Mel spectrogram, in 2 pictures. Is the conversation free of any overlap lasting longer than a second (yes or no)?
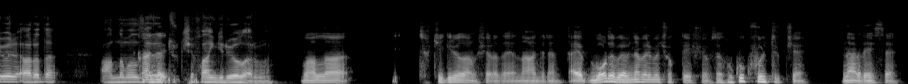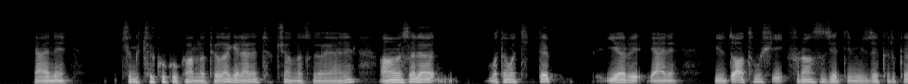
yes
